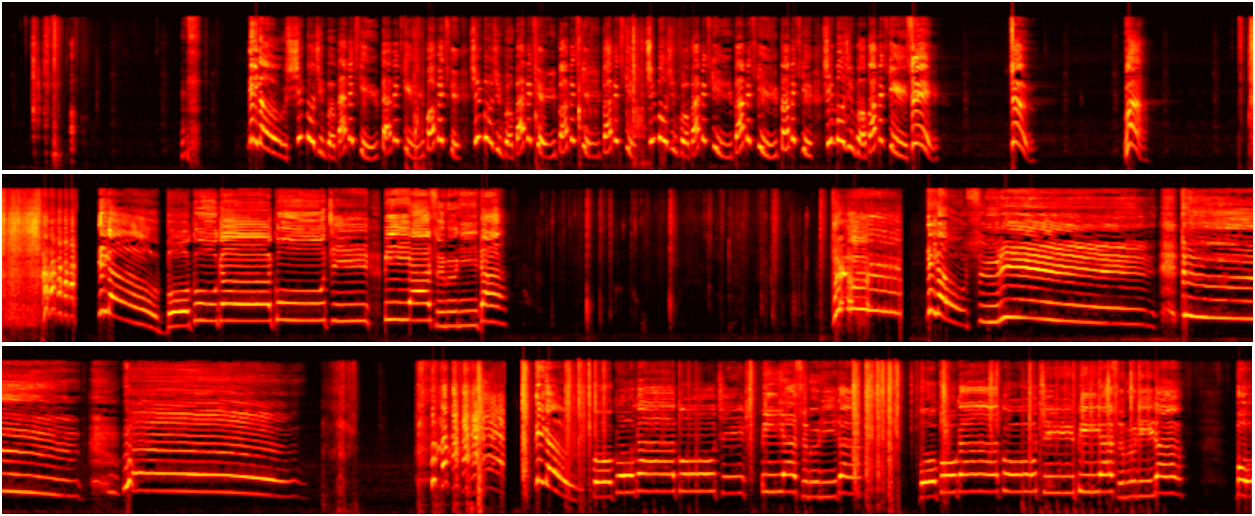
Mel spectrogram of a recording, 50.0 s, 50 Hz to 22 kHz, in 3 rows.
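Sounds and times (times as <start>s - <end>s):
high-pitched voice chanting: 3.3s - 12.5s, 15.0s - 15.4s, 18.0s - 23.5s, 27.8s - 37.4s, 40.5s - 44.9s, 45.6s - 49.2s.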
